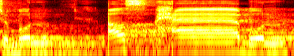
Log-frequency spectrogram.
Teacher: হারফকে তিন আলিফ টেনে লাস্টের এই বা হারফকে সাকিন করে ফেলব বা যেহেতু কলকলার হারফ নিচের দিকে ধাবিত করে বাকে সাকিন করব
